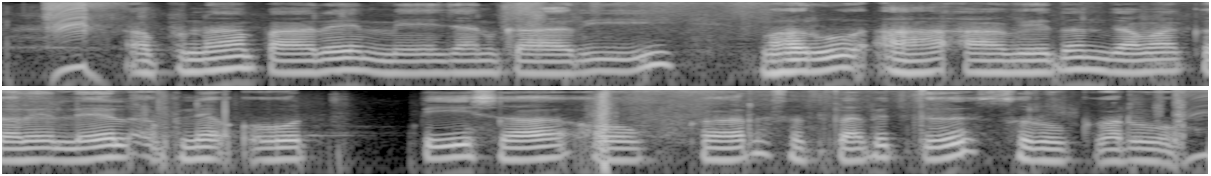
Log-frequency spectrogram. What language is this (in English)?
Maithili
